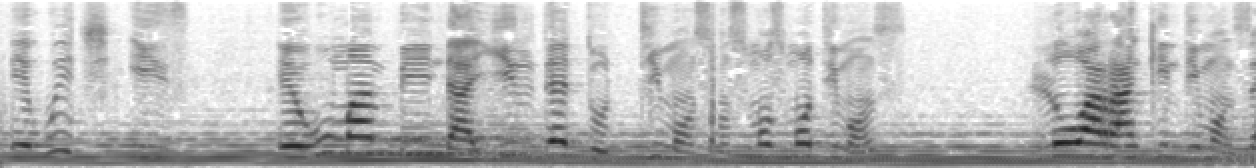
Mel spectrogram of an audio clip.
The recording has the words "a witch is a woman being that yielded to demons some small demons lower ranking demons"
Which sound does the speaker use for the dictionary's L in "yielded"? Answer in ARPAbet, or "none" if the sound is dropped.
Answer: L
